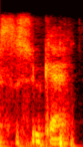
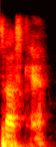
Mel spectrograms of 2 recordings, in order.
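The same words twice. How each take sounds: First: The u after the s is fully pronounced. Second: The u after the s is cut short. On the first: The speaker calls it wrong. "you don't call Sasuke Sasuke" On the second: The speaker calls it right. "I's and U's always get cut down like that"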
